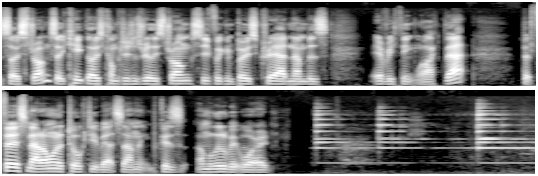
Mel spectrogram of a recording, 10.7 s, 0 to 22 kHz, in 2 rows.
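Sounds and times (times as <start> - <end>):
speech: 0.0 - 8.6
alarm bells ringing: 8.4 - 10.6.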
